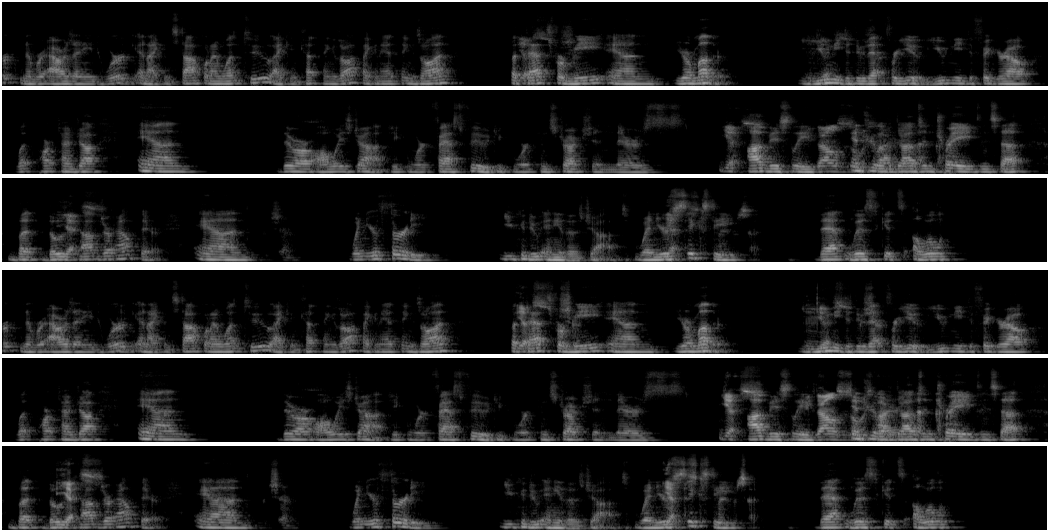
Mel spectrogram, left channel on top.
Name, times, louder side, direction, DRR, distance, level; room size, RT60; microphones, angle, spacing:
voice 1, 0.0-4.5 5.1-7.2 8.0-10.3 10.6-12.4 13.3-17.3 17.9-18.6 18.9-23.4 24.4-25.2 25.9-28.3 29.1-30.3, equal, 5° left, 0.3 m, -36 dB
voice 2, 5.1-5.8 8.0-8.8 17.6-18.1 18.4-19.5 21.5-21.9 23.6-23.9 27.5-28.5, right 7 dB, 60° right, 0.5 m, -38 dB
3.4 x 3.2 x 2.8 m
head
